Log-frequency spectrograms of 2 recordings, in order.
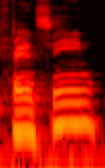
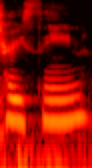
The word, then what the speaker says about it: Tracine: person that filled out a card is it Francine or sorry I apologize and well when you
